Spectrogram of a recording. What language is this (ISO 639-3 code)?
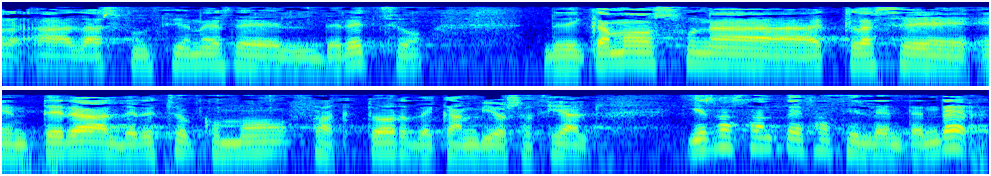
spa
